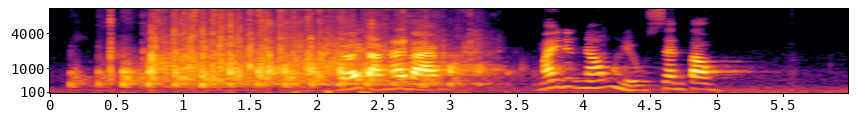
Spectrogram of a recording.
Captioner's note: applause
